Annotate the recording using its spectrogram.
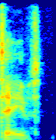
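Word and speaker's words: Toews: his name yeah so that's how you pronounce this last I always wondered how you pronounced his name the t-o-e-w guy or whatever that one yeah Jonathan Taves it doesn't even look like he would say it that way and all right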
